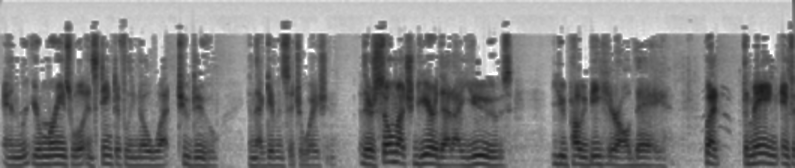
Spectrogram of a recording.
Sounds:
Speech

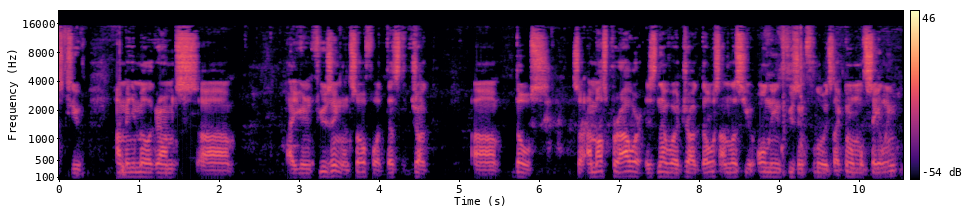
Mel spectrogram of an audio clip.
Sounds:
Speech

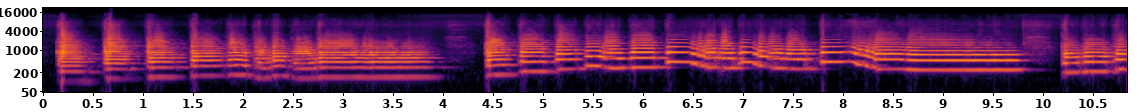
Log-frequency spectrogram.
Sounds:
playing trombone

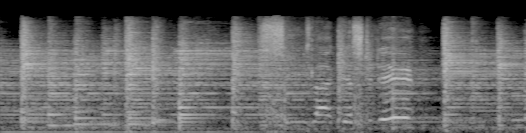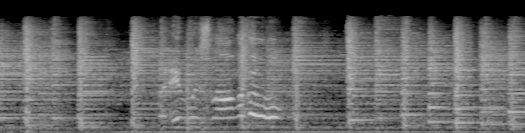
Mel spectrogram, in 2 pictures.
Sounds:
Music

